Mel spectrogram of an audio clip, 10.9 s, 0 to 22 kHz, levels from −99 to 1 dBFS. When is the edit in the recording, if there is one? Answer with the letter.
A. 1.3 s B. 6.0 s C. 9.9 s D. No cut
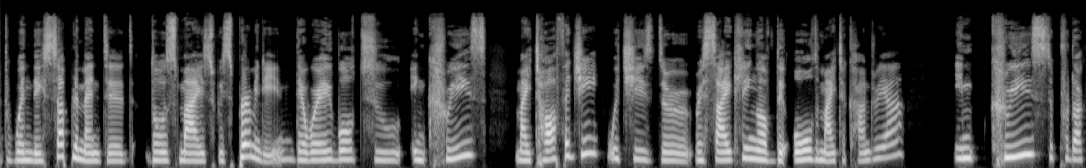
A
